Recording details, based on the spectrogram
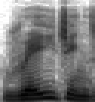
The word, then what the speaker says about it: raging: Raging 这个字要注意的是长母音 A 的念法， Raging narcissist。 Narcissist 可能是这次比较难念的字，注意到它的两个 I 到念成短母音 I 的声音，开头的 AR 念成 R。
